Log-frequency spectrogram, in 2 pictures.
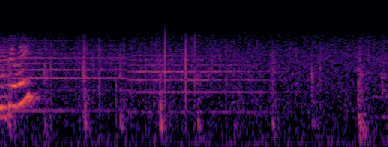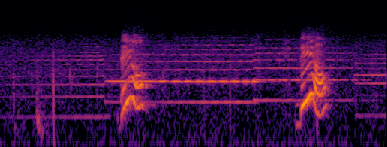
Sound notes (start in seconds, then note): none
